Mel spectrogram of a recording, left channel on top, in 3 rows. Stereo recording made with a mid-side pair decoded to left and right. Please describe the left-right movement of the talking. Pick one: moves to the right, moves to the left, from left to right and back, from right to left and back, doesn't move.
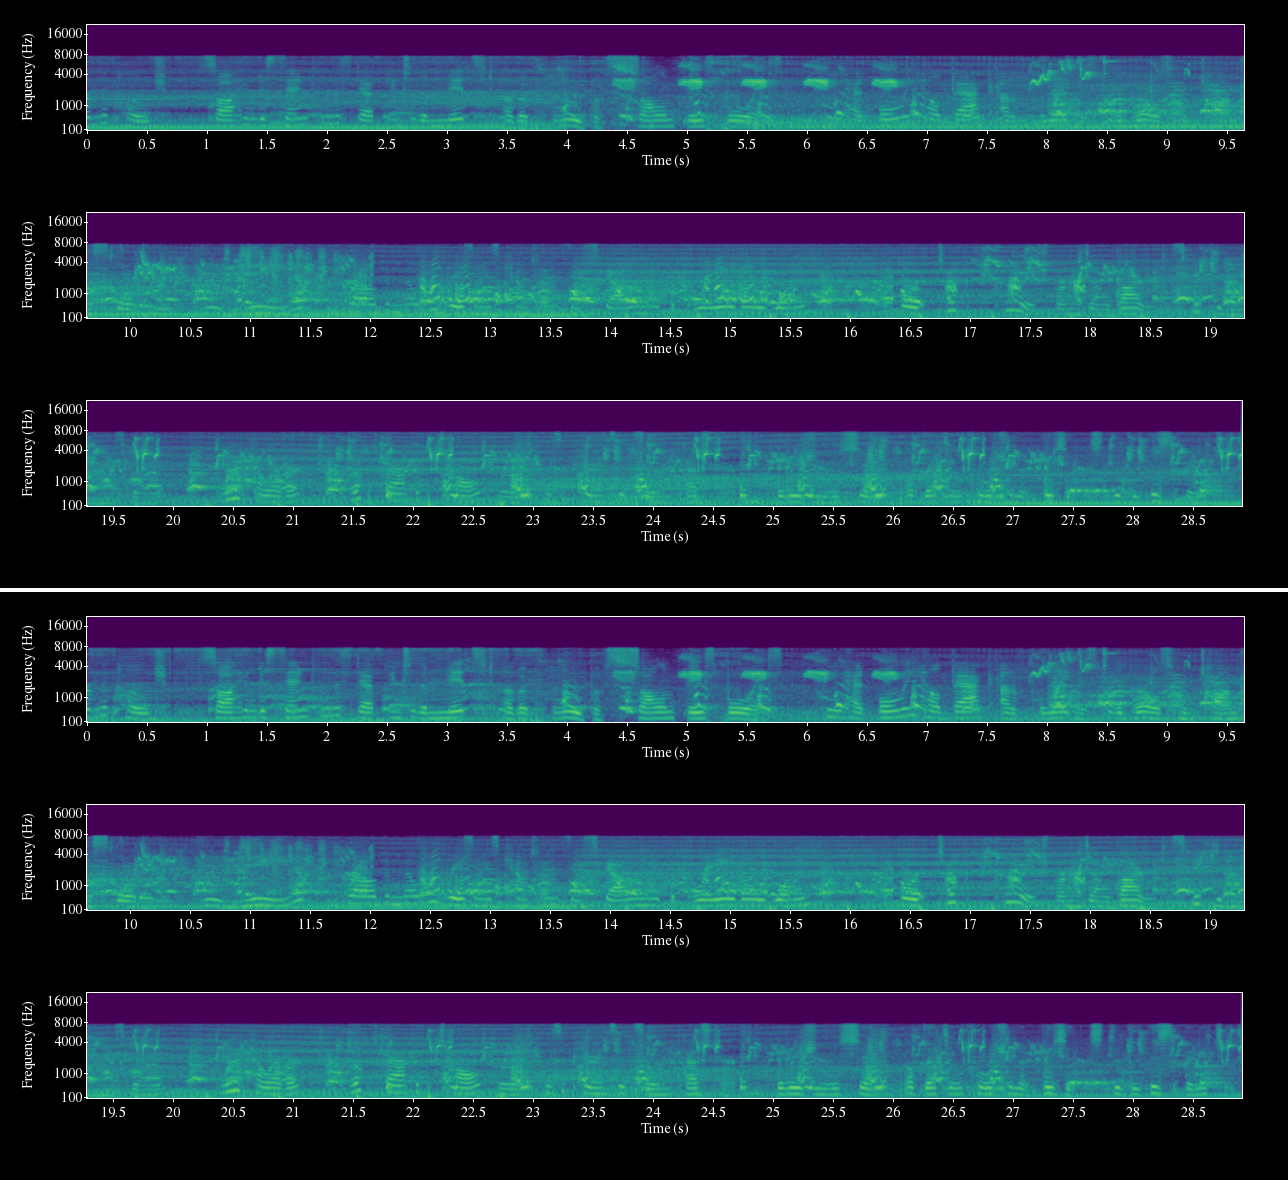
doesn't move.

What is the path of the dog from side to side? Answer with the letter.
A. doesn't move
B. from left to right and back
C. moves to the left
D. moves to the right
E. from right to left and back
C.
